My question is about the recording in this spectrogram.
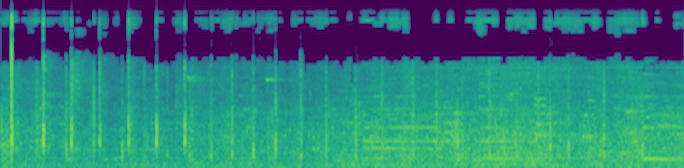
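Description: Acoustic guitar: sharp percussive clicks in an even rhythm of about three a second, then picked notes ringing out from about halfway.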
